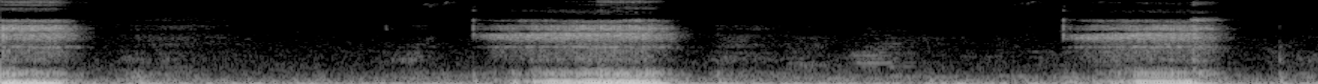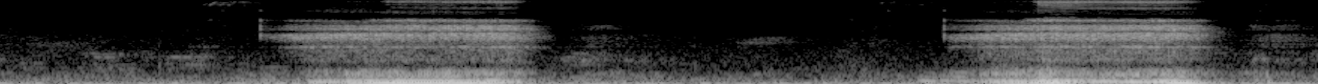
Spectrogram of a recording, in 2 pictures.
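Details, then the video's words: A fluffy Golden Retriever asleep under a table, head against the table leg and a pillow, snores deeply and loud as a chainsaw, each rumbling, raspy breath returning roughly every two seconds. "Fluffy Golden Retriever Snoring Against Table Leg / Pillow"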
